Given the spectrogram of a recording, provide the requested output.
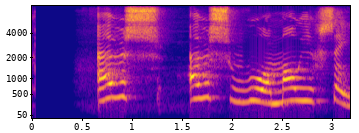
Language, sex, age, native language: Icelandic, female, 9, Icelandic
